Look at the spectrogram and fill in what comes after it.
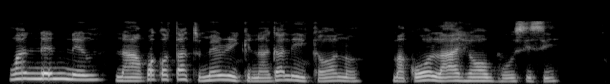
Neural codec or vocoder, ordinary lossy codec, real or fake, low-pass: codec, 16 kHz, 4 kbps, FunCodec, trained on LibriTTS, 50 frames a second; none; fake; none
